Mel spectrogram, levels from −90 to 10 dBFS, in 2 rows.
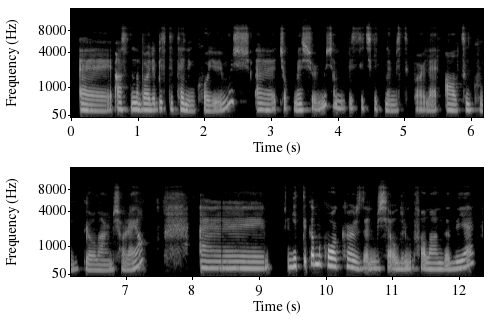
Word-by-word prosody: Eee, 155 Hz, -3 st, +2 dB
aslında 190 Hz, -2 st, +3 dB
böyle 175 Hz, +1 st, +3 dB
bir 205 Hz, -, +2 dB
sitenin 185 Hz, -6 st, 0 dB
koyuymuş. 390 Hz, -, -1 dB
Eee, 175 Hz, -2 st, -1 dB
çok 215 Hz, -, -4 dB
meşhurmuş 180 Hz, -, 0 dB
ama -, -, -1 dB
biz 225 Hz, +2 st, -7 dB
hiç 215 Hz, -1 st, +1 dB
gitmemiştik. 170 Hz, -3 st, -6 dB
Böyle, 200 Hz, -3 st, -3 dB
"Altınkum" 170 Hz, 0 st, -2 dB
diyorlarmış 145 Hz, +1 st, -3 dB
oraya. -, -, -1 dB, 0.9 s
Eee, 190 Hz, -1 st, 0 dB, 0.4 s
gittik 245 Hz, +5 st, +1 dB
ama 300 Hz, 0 st, +8 dB
korkuyoruz. 235 Hz, -8 st, +5 dB
Dedim 190 Hz, -, -1 dB
bir -, -, -3 dB
şey 190 Hz, -, +3 dB
olur 85 Hz, -1 st, 0 dB
mu 90 Hz, -, -2 dB
falan 170 Hz, 0 st, 0 dB
da 175 Hz, -, -1 dB
diye. 220 Hz, -, +1 dB
185 Hz, 140 wpm, -34 LUFS, 170-205 Hz, 0.9 s, ama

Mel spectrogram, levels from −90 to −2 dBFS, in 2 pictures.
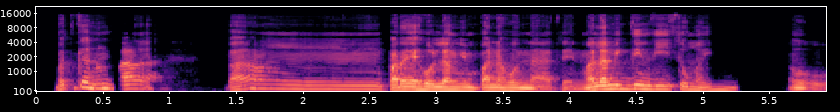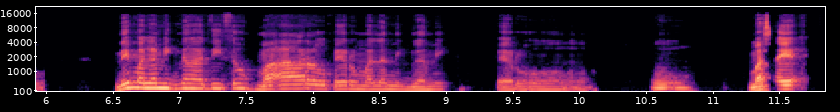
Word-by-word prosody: Ba't -, -, -5 dB
gano'n 210 Hz, -5 st, +1 dB
pa 185 Hz, 0 st, -4 dB, 0.6 s
parang, 200 Hz, -1 st, -4 dB, 0.9 s
pareho 135 Hz, -1 st, +5 dB
lang 130 Hz, -1 st, +4 dB
yung 125 Hz, -, +1 dB
panahon 115 Hz, -1 st, +2 dB
natin, 95 Hz, -1 st, -4 dB
malamig 165 Hz, -, +5 dB
din 170 Hz, -3 st, +2 dB
dito 155 Hz, -1 st, -3 dB
ngayon. 125 Hz, -3 st, -6 dB, 0.4 s
Oo, 110 Hz, -4 st, -4 dB, 0.5 s
'di 205 Hz, -, +4 dB
malamig 220 Hz, -3 st, +7 dB
na 205 Hz, -1 st, +2 dB
nga -, -, -2 dB
dito. 210 Hz, -2 st, -3 dB
Maaraw 185 Hz, +3 st, 0 dB
pero 165 Hz, -1 st, -4 dB
malamig-lamig 150 Hz, -2 st, -6 dB, 0.3 s
pero, 130 Hz, +1 st, -7 dB, 1.0 s
oo, 110 Hz, 0 st, -2 dB, 0.5 s
mase 145 Hz, +8 st, +4 dB
155 Hz, 125 wpm, -23 LUFS, 130-190 Hz, 1.0 s, malamig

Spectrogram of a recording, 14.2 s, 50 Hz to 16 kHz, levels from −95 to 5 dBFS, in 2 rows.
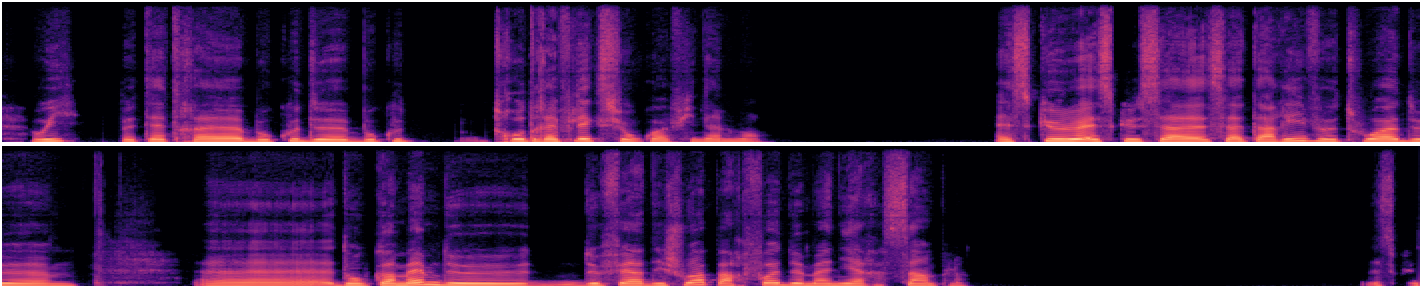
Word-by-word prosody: Oui, 215 Hz, +4 st, -1 dB, 0.2 s
peut-être 190 Hz, +2 st, -3 dB
heu, 175 Hz, -1 st, +3 dB
beaucoup 185 Hz, +6 st, -3 dB
de 190 Hz, -1 st, +3 dB
beaucoup 190 Hz, +4 st, -5 dB, 0.4 s
trop 215 Hz, 0 st, +2 dB
de 210 Hz, -, -3 dB
réflexion 215 Hz, -2 st, +1 dB
quoi, 155 Hz, -1 st, -4 dB
finalement? 155 Hz, -2 st, -8 dB, 1.1 s
Est-ce 180 Hz, -1 st, -5 dB
que 230 Hz, -2 st, +6 dB
est-ce 195 Hz, -2 st, +5 dB
que 210 Hz, -, +1 dB
ça 185 Hz, -2 st, +2 dB
ça 185 Hz, -1 st, -1 dB
t'arrive, 220 Hz, +5 st, 0 dB
heu, 200 Hz, -, 0 dB
toi 225 Hz, +1 st, +1 dB
de 185 Hz, -3 st, -1 dB, 0.7 s
heu 165 Hz, -3 st, -3 dB
donc 190 Hz, 0 st, 0 dB
quand 200 Hz, -2 st, +3 dB
même 245 Hz, +5 st, +4 dB
de 190 Hz, -3 st, +4 dB
de 155 Hz, +9 st, -3 dB
faire 200 Hz, +1 st, 0 dB
des 195 Hz, 0 st, -2 dB
choix 245 Hz, +5 st, 0 dB
parfois 235 Hz, +2 st, -2 dB
de 205 Hz, -2 st, +1 dB
manière 190 Hz, 0 st, -3 dB
simple? 175 Hz, -5 st, -5 dB, 2.0 s
Est-ce -, -, -13 dB
que. -, -, -15 dB
190 Hz, 150 wpm, -22 LUFS, 180-215 Hz, 2.0 s, que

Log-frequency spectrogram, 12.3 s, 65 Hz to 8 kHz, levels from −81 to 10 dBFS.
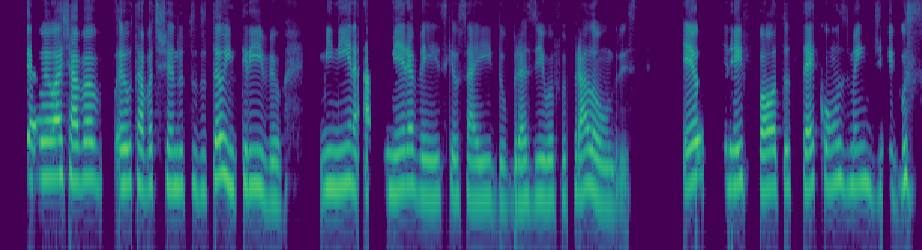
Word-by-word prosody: Então, 260 Hz, -2 st, +2 dB
eu 265 Hz, 0 st, +5 dB
achava, 260 Hz, -1 st, +5 dB, 0.2 s
eu 230 Hz, +1 st, +4 dB
estava 225 Hz, -2 st, 0 dB
achando 225 Hz, 0 st, -3 dB
tudo 210 Hz, -1 st, -10 dB
tão 265 Hz, +8 st, +5 dB
incrível, 220 Hz, -, -1 dB, 0.5 s
menina 220 Hz, +2 st, -1 dB
a -, -, +3 dB, 0.2 s
1º 210 Hz, +2 st, +1 dB
vez 185 Hz, -3 st, -4 dB
que 200 Hz, -, -6 dB
eu 185 Hz, -, -4 dB
saí 180 Hz, 0 st, -4 dB
do 170 Hz, 0 st, -10 dB
Brasil 180 Hz, +1 st, -3 dB
eu 180 Hz, -, -3 dB
fui 180 Hz, 0 st, -11 dB
para 200 Hz, +3 st, 0 dB
Londres, 170 Hz, -7 st, -3 dB, 0.6 s
eu 245 Hz, +3 st, +6 dB, 0.4 s
tirei 230 Hz, +1 st, +1 dB, 0.2 s
foto 220 Hz, +1 st, +3 dB, 0.2 s
até 215 Hz, +2 st, +3 dB
com 230 Hz, 0 st, -5 dB
os 245 Hz, -3 st, -4 dB
mendigos. 225 Hz, -1 st, -5 dB
220 Hz, 140 wpm, -21 LUFS, 185-235 Hz, 0.6 s, eu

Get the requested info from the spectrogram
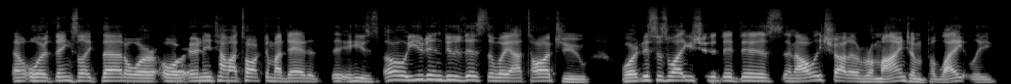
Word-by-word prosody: Uh, 160 Hz, 0 st, +1 dB
or 165 Hz, -1 st, +2 dB
things 175 Hz, +3 st, -2 dB
like 165 Hz, -4 st, -2 dB
that, 170 Hz, 0 st, +3 dB
or 150 Hz, -2 st, +2 dB
or 155 Hz, -2 st, +1 dB
anytime 170 Hz, +1 st, +1 dB
I 165 Hz, -, +3 dB
talk 170 Hz, -1 st, 0 dB
to 175 Hz, -, -5 dB
my 150 Hz, -2 st, +2 dB
dad 150 Hz, 0 st, 0 dB
it 140 Hz, -, -6 dB
it 150 Hz, 0 st, -3 dB
he's, 140 Hz, -4 st, -3 dB
"Oh, 200 Hz, +3 st, +1 dB
you 200 Hz, +3 st, +1 dB
didn't 210 Hz, -2 st, +1 dB
do 200 Hz, -2 st, 0 dB
'this' 190 Hz, -2 st, 0 dB
the 175 Hz, -, -4 dB
way 165 Hz, -1 st, +2 dB
I 155 Hz, -, +1 dB
taught 165 Hz, +1 st, 0 dB
you," 125 Hz, -3 st, -3 dB, 0.3 s
or 155 Hz, +2 st, +3 dB
"This 190 Hz, +1 st, 0 dB
is 195 Hz, -2 st, -1 dB
why 185 Hz, 0 st, +4 dB
you 185 Hz, -, -2 dB
shoulda 175 Hz, 0 st, -4 dB
did 175 Hz, -3 st, -2 dB
'this'." 165 Hz, -5 st, -1 dB
And 145 Hz, -2 st, -3 dB
I -, -, +5 dB
always 180 Hz, +5 st, +1 dB
try 175 Hz, -3 st, +2 dB
to 145 Hz, -1 st, 0 dB
remind 135 Hz, +6 st, +2 dB
him 125 Hz, -5 st, -1 dB
politely, 120 Hz, 0 st, -2 dB
165 Hz, 250 wpm, -23 LUFS, 145-175 Hz, 0.3 s, I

